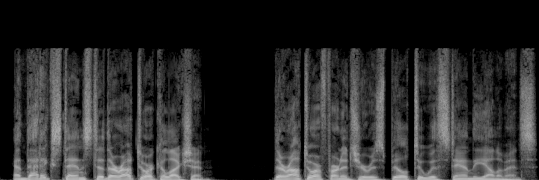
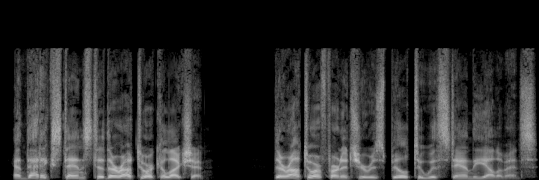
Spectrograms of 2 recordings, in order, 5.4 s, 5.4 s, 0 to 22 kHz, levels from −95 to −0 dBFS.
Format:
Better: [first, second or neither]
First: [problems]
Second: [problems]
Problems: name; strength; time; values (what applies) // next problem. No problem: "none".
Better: first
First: none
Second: thin; very; fading below 450 Hz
